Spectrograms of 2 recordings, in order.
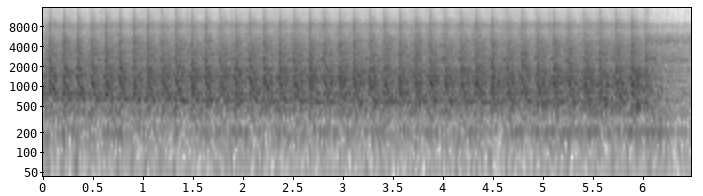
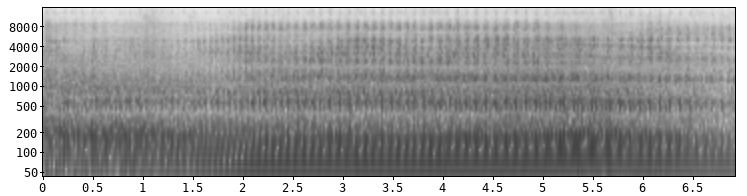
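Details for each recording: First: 12V Cummins diesel after reinstalling the P-pump, cranking in about 15-second intervals while fuel lines bleed: steady starter cranking about three turns a second that never catches. Crank no start, air in injection lines. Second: Alice Chalmers tractor engine, sat all winter, fires up after two hours of failed cranking once the key is turned on: low, steady idle with an even lumpy beat, no knocking or grinding; healthy normal idle.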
